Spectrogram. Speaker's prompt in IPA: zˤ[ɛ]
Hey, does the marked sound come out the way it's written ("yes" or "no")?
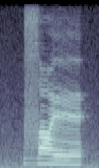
yes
